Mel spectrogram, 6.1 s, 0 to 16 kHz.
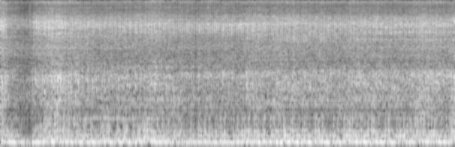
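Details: Yamaha Vega ZR with swapped Mio cylinder, 200cc, 66mm piston, standard stroke, Tiger cam, during carburettor jetting adjustment: loud, rough revving with dry clattery edge and uneven pickup; mixture still lean.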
